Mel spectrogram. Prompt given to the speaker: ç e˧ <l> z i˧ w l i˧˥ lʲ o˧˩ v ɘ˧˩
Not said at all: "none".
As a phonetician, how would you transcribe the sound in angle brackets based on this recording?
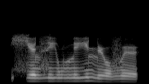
l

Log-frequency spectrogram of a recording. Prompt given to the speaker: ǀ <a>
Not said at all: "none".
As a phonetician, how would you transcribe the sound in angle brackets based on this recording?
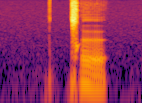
ə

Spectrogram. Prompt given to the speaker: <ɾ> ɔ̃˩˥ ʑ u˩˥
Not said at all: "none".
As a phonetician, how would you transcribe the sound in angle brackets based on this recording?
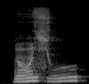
ɾ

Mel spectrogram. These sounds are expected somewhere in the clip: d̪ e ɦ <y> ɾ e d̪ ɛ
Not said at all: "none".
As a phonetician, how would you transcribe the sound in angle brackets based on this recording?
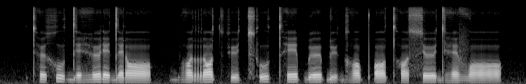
ø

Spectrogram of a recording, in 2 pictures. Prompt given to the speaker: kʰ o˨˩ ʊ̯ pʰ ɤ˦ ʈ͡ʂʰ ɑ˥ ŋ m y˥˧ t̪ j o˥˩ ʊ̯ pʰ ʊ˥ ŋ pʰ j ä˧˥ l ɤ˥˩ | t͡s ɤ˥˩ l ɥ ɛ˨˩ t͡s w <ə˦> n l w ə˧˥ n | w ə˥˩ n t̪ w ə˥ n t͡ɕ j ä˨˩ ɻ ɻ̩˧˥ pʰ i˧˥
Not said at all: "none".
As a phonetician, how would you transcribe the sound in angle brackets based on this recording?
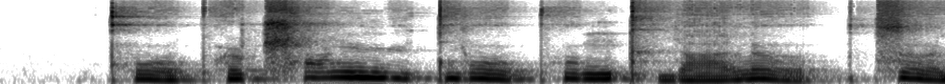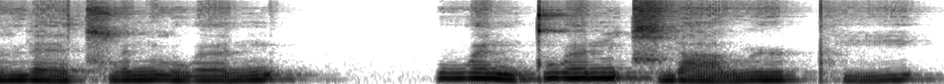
ə˦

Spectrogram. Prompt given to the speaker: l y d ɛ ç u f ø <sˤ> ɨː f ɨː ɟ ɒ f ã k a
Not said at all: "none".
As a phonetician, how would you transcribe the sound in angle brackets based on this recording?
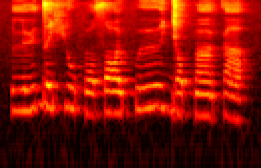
sˤ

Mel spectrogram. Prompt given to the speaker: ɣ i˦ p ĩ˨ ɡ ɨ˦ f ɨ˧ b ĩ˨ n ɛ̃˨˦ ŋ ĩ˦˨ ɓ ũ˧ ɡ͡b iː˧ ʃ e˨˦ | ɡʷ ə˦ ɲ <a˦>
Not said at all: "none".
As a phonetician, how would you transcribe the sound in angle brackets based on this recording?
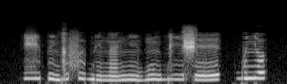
ə˦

